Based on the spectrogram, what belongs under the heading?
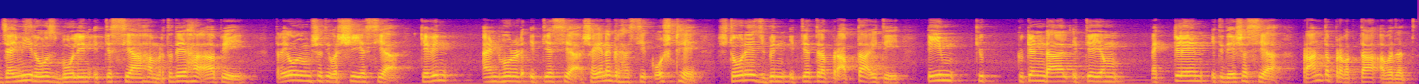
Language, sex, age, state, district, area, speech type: Sanskrit, male, 18-30, Karnataka, Chikkamagaluru, rural, read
